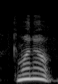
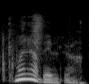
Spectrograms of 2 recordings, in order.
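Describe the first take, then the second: First: High sing-song come-on to the dog; high-pitched pet-talk call; high coaxing call. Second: Said in the usual way. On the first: Real, not acted. Calling the dog out.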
